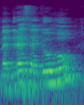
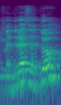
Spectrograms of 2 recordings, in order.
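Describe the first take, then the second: First: مدرسته said as "madrasatuhu"; damma on haa. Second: مدرسته said as "madrasatoh"; sukun on haa. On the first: Teacher repeats the test, مدرسته ending in -uhu. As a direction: finish مدرسته with full -uhu. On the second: Teacher repeats the test, مدرسته ending in -oh. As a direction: end مدرسته on a breathed h. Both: Shown as a demonstration. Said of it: "دي برضو بالهاء".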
